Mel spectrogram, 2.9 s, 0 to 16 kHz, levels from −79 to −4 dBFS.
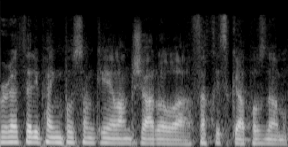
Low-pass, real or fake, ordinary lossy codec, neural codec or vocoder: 10.8 kHz; fake; AAC, 64 kbps; codec, 16 kHz in and 24 kHz out, 0.4 kbps, LongCat-Audio-Codec, fine tuned four codebook decoder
